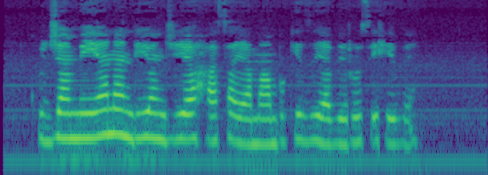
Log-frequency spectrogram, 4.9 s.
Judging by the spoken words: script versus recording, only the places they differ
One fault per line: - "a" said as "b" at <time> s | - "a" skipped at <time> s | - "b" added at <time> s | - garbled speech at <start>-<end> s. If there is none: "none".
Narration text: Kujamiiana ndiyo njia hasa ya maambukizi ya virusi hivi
none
